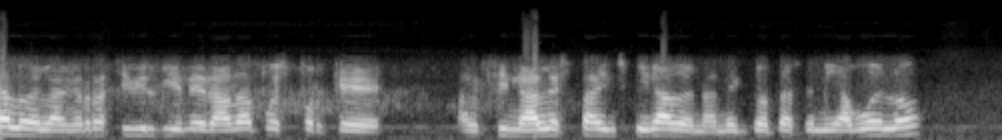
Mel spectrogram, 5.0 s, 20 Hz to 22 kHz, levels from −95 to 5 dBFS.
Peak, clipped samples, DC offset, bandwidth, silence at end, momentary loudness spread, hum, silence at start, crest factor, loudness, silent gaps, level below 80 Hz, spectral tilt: 0 dBFS; under 0.1%; under 0.1%; 6 kHz; 0.4 s; 8 LU; none; 0 s; 16 dB; -16 LUFS; none; -64 dBFS; -6.5 dB/octave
